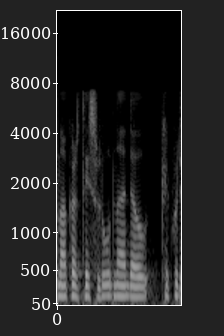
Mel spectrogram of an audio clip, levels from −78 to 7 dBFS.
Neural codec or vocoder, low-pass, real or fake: codec, 16 kHz, about 1 kbps, DyCAST, with the encoder's durations; 7.2 kHz; fake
